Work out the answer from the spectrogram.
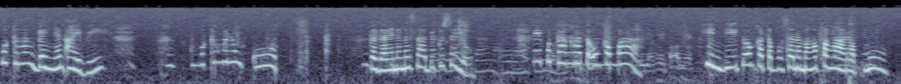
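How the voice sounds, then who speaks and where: A woman's voice: high voice, expressive, normal speed, long pauses. An actress playing an earnest, encouraging young female friend in a Filipino radio drama. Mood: urging. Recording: dull lo-fi radio drama recording.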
